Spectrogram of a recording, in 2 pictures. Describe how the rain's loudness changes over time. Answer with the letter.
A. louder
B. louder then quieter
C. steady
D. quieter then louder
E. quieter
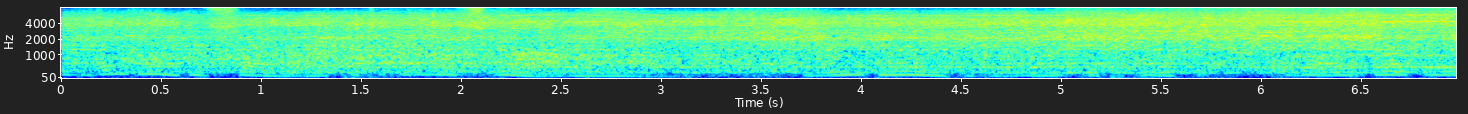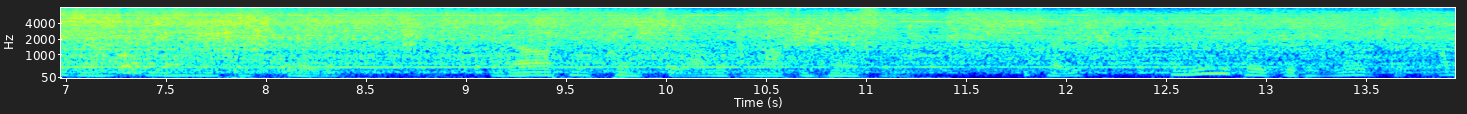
E.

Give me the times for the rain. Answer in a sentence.
You can hear the rain from 0.0 to 13.8 s.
